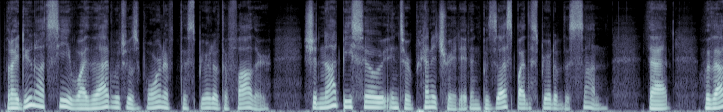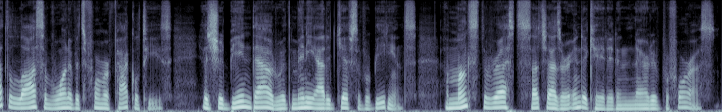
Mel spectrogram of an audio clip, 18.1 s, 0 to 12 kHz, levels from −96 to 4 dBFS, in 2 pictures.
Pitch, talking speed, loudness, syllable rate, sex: 135 Hz, 205 wpm, -18 LUFS, 5.9 syllables/s, male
